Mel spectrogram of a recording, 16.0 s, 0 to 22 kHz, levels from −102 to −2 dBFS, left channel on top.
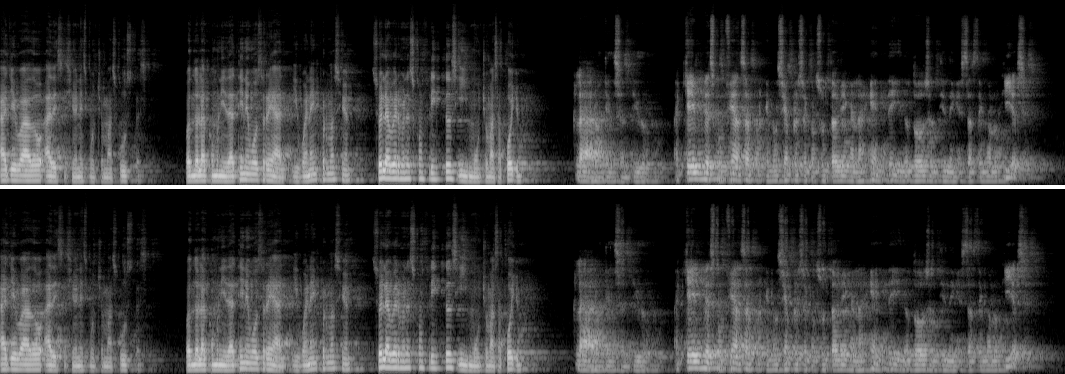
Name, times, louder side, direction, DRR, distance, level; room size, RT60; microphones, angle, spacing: voice 1, 0.0-2.0 2.8-5.3 5.7-7.8, left 1 dB, 20° left, 10 dB, 0.7 m, -29 dB
voice 2, 8.6-9.7 10.1-15.4, left 1 dB, 45° left, 4 dB, 5.8 m, -37 dB
29.5 x 25.5 x 5.2 m, 1.0 s
head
